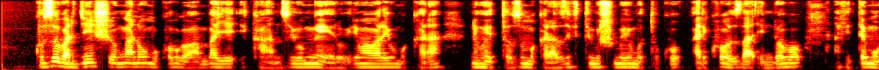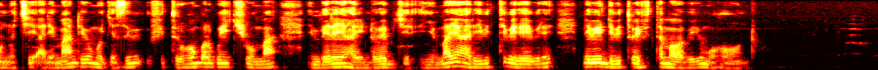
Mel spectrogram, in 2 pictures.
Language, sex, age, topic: Kinyarwanda, male, 25-35, health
